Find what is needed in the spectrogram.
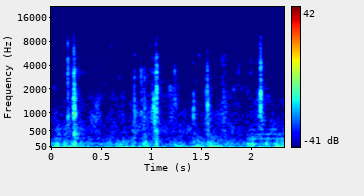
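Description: Faint computer keyboard typing: several separate keystrokes at an uneven pace.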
